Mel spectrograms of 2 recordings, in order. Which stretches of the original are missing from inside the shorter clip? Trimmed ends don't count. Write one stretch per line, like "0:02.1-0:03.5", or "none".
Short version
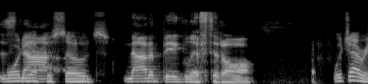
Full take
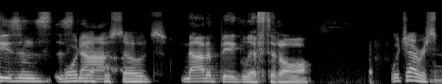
none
